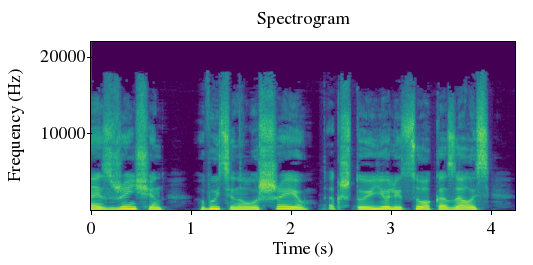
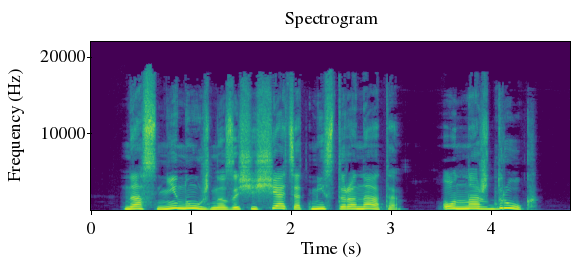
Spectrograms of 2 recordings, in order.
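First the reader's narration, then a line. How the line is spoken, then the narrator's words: Exclamation. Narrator (Russian): воскликнула Гленда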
